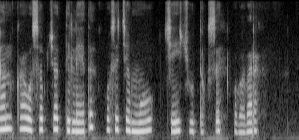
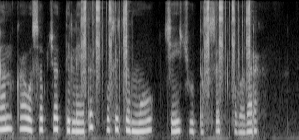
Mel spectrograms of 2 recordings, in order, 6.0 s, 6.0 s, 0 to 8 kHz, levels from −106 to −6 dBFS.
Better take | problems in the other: first | background sound (Camera); 2 dB below the speech

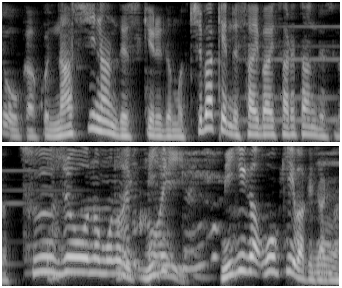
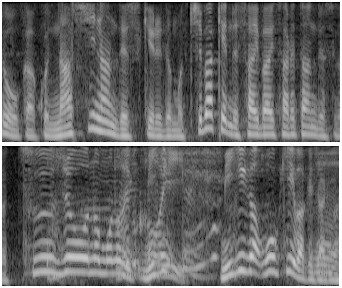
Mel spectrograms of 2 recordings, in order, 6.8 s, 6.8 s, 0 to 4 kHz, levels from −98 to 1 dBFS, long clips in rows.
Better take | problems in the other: second | noise reduction (classical method log-MMSE)

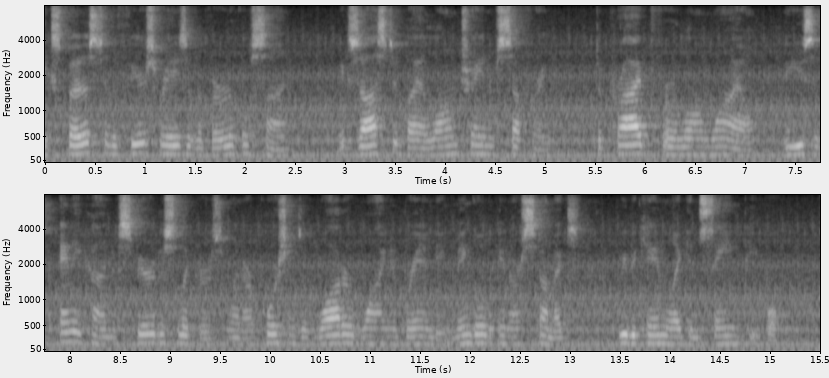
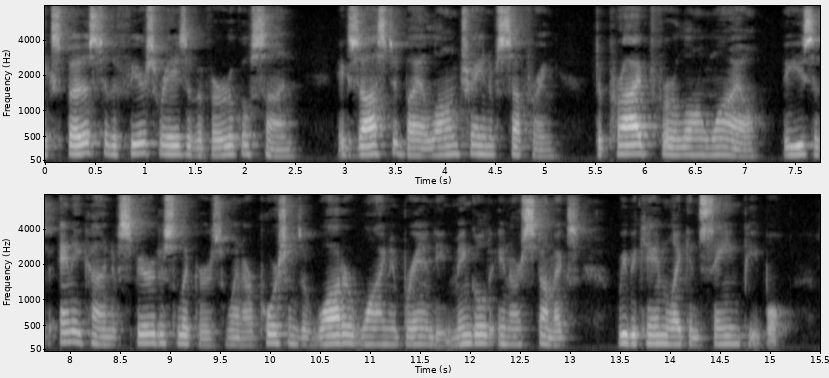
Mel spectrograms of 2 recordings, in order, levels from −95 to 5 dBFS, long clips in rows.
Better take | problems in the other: second | background sound (Bus); 9 dB below the speech

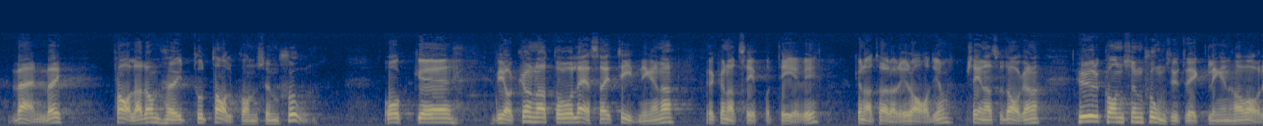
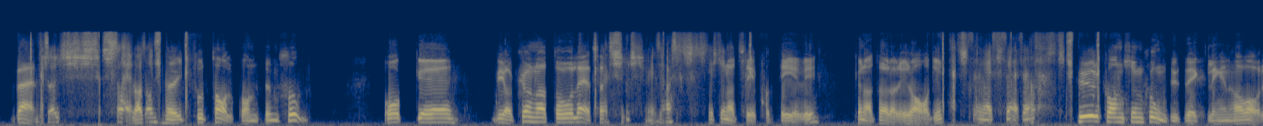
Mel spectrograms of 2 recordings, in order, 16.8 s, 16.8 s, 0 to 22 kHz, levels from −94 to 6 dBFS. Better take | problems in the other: first | noise reduction (neural diffusion model UNIVERSE++)

